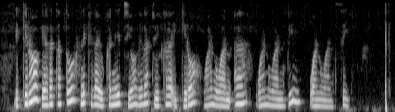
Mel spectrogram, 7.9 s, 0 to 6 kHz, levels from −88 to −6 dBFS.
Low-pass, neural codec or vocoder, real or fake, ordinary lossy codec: 5.4 kHz; none; real; none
